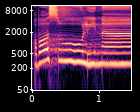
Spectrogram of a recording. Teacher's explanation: jika berhenti di na, hukumnya mad tabi'i karena ada alif didahului harokat fathah, maka dibacanya panjang 2 harokat, rasulina. Namun jika wasol dibaca pendek, madnya gugur, namanya takhallus bil hadfi.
